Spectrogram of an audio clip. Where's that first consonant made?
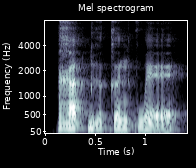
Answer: velum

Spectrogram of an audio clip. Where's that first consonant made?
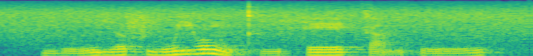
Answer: palate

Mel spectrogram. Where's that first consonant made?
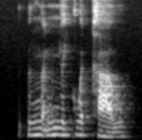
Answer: throat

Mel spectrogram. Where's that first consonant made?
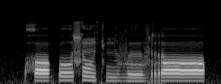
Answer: velum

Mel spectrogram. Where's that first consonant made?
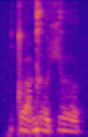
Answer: tongue tip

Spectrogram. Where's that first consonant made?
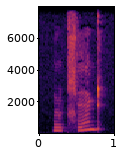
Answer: retroflex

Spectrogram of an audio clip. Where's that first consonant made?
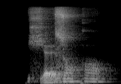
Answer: palate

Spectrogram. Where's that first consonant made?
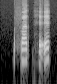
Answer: lips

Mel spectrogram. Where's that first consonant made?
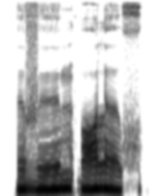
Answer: lips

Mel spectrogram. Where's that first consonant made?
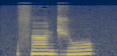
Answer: tongue tip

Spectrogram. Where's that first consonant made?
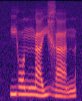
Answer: palate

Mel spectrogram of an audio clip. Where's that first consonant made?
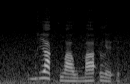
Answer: lips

